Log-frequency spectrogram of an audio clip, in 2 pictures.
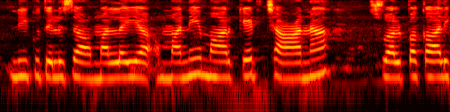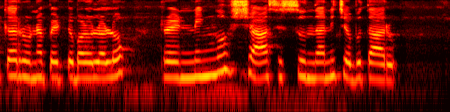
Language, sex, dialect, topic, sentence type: Telugu, female, Telangana, banking, statement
